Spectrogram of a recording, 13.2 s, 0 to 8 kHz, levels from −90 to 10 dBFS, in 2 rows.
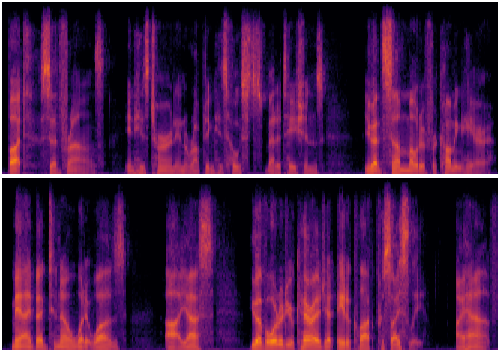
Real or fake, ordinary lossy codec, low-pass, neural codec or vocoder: fake; Opus, 24 kbps; 7.2 kHz; codec, 16 kHz, 2 kbps, X-Codec, WavLM features, trained on Multilingual LibriSpeech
